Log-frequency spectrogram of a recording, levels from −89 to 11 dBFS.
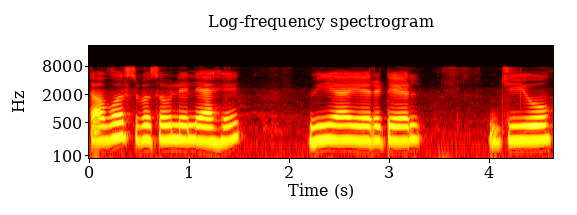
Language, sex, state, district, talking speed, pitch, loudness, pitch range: Marathi, female, Maharashtra, Sindhudurg, 90 wpm, 215 Hz, -14 LUFS, 210-220 Hz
